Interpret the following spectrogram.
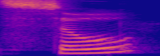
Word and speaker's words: sew: But the pronunciation of these two words are exactly the same.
